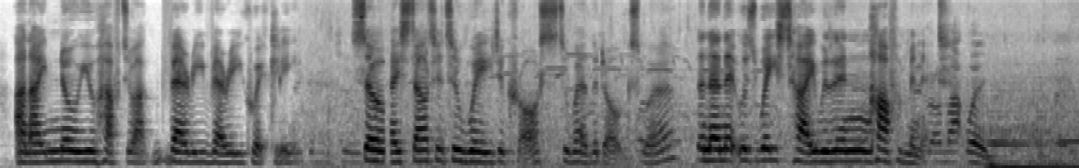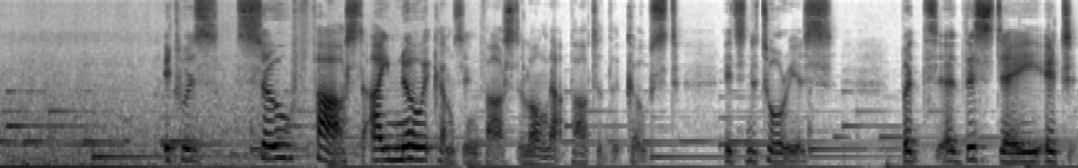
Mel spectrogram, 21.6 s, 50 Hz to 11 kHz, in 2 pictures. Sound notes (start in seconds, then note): 10.5 pensive music; 10.5 water trickles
